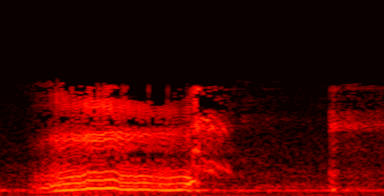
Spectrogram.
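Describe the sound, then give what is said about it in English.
A man's voice lets out a drawn-out, rough growl for about a second, imitating an angry animal, then it fades, followed by a brief click and quiet background. “He was the meekest man that ever lived, so maybe he didn't growl.”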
